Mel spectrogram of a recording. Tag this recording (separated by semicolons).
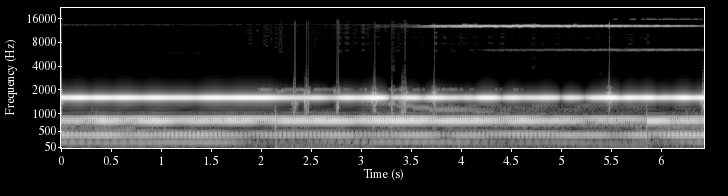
electronic; generative; loop; organ; pad; processed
